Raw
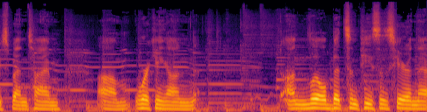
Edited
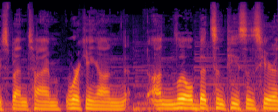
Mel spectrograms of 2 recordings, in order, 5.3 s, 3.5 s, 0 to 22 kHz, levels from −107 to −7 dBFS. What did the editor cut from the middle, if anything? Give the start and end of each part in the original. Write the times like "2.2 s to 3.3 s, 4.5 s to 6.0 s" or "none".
0.8 s to 1.6 s, 2.6 s to 3.4 s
